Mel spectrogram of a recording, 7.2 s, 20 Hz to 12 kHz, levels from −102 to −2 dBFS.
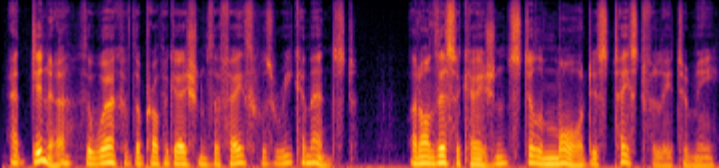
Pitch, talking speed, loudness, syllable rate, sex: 120 Hz, 175 wpm, -20 LUFS, 5.3 syllables/s, male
